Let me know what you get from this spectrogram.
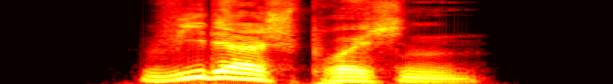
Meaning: dative plural of Widerspruch
- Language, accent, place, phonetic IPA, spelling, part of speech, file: German, Germany, Berlin, [ˈviːdɐˌʃpʁʏçn̩], Widersprüchen, noun, De-Widersprüchen.ogg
